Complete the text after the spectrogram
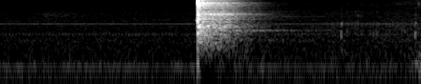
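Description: A rifle's trigger snaps with a sharp dry click.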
